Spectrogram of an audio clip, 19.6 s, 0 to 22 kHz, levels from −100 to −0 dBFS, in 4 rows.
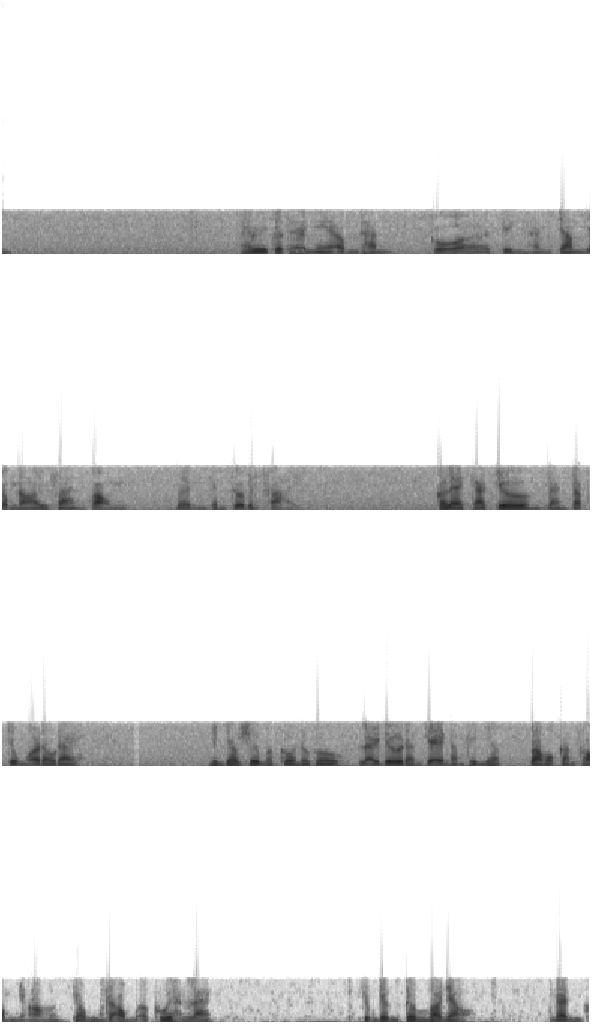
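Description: GSM full-rate codec damage runs through this whole speech recording: the coder rebuilds the voice from a vocal-tract model and a sparse pulse excitation and drops everything above 4 kHz, leaving a dull, buzzy, gravelly roughness that fits the 13 kbps full-rate coder. Lost GSM frames occur at 2.42–2.53 s and 10.88–10.95 s, where the decoder held the last good frame's settings, giving a brief metallic ring that fits one missing 20 ms frame and then three in a row. Overdone noise removal sets in from 14.68 s to the end. The room noise, about 18 dB below the speech, is pushed down and broken up into twinkling specks, and the quieter parts of the voice are cut along with the noise.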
